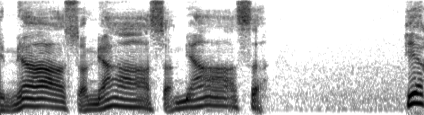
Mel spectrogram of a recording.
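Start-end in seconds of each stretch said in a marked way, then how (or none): 0.0-2.7 drawn-out, higher chant of menace; eerie repeated chant, slightly hushed; hissing chorus. A narrator's reading. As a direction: imitate a hissing group, each word stretched. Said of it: "тоже зашипели".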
